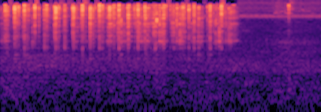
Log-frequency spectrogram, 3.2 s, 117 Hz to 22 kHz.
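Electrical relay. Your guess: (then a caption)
Loose. The old relay from an Atwood water heater in a 2021 Prowler RV is shaken by hand, producing a rapid, bright rattle of loose parts inside that lasts about two and a half seconds before fading to quiet. The internal rattle marks the relay as bad.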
